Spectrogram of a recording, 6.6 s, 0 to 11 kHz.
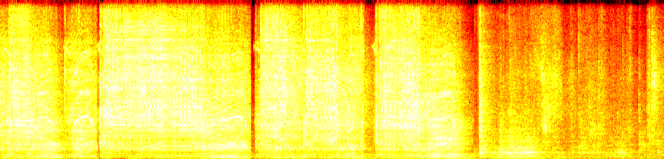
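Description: A power tool zips the wheels off a 1990 Mazda Miata project car, with loud, harsh whirring bursts broken by short pauses, close by and alone.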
